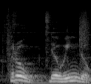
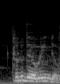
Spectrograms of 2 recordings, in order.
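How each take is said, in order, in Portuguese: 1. O 'th' em 'through' é moldado com cuidado usando a língua. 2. O 'th' em 'through' é falado de forma simples. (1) "você tem que fazer a, a puxar o S, né, a língua com S para dentro" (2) "eu quis dizer the cat run through the window"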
